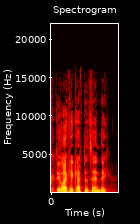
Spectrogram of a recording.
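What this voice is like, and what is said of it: Badly done put-on accent. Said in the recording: “That's a terrible accent.”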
